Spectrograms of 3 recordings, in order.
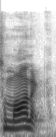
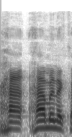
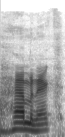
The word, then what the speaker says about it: Hamonic: So first, let's talk about Travis Hamonic. Or Hamonic, I apologize. Somebody pointed out to me that I've been saying that wrong. So Hamonic, assigned to Abbotsford.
